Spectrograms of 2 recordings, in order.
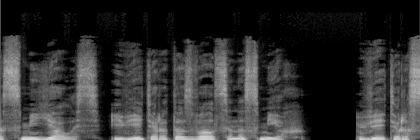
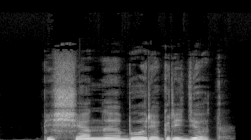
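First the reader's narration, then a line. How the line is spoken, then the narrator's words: Perfectly calm, mildly inconvenienced. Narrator (Russian): сказала Ольга совершенно спокойным голосом, как будто бы данное обстоятельство было не бедой, а неким досадным неудобством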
